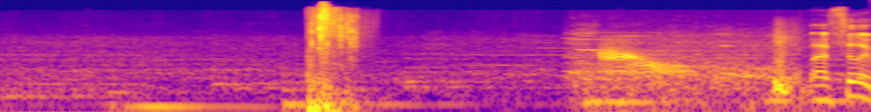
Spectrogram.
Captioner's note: thunk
